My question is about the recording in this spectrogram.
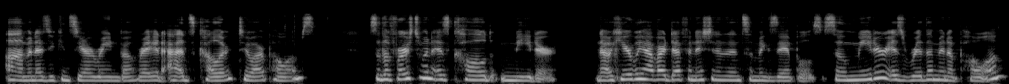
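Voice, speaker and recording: Young woman teacher doing an online class, upbeat and chatty, crisp bright voice, totally dry sound. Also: medium pitch, brisk, dry recording. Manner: upbeat, chatty, checks in with "okay?" and "right?". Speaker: sixth-grade teacher. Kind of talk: casual remote lesson.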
